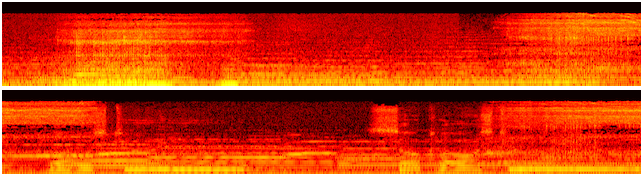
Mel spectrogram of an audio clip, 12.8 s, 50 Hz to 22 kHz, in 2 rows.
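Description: A man snores steadily in his sleep at 1 a.m., with loud, rasping breaths that buzz and shift in pitch from one snore to the next. No one speaks.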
